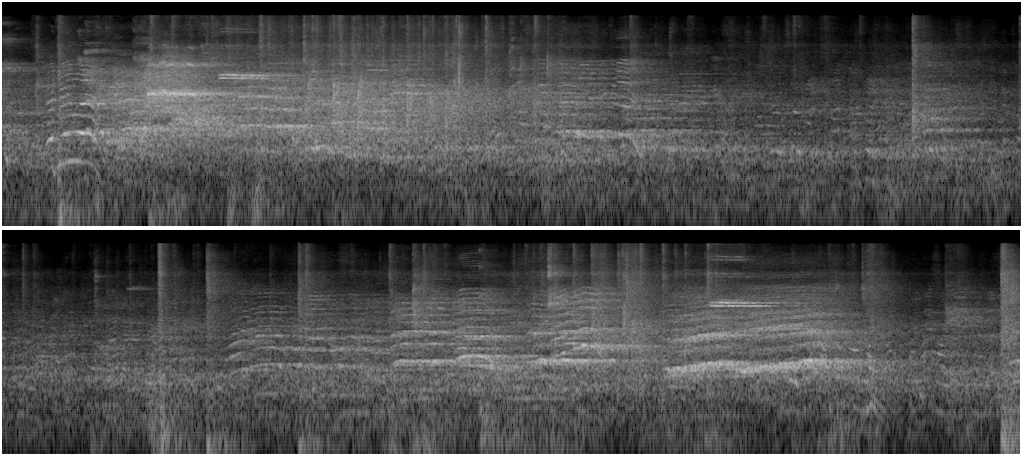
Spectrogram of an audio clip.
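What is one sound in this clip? Young women shout and call out to each other in a large echoing gym.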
